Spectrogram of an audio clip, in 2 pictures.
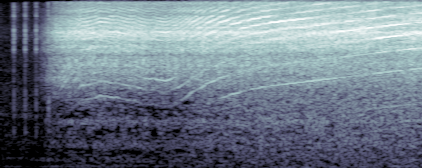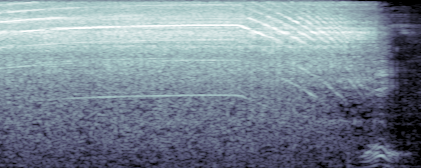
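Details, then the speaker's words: Vintage Singer sewing machine after replacing the internal motor belt, run to check belt tension: smooth high-pitched hum that winds up, holds steady at high rpm and winds down without labouring; motor and belt running properly. "I want to hear it run and and I want to hear it smooth no stress and that I can run the motor at a high rpm"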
